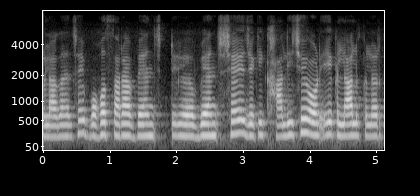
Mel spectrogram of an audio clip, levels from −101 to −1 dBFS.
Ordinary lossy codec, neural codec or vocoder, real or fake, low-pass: none; none; real; 7.2 kHz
